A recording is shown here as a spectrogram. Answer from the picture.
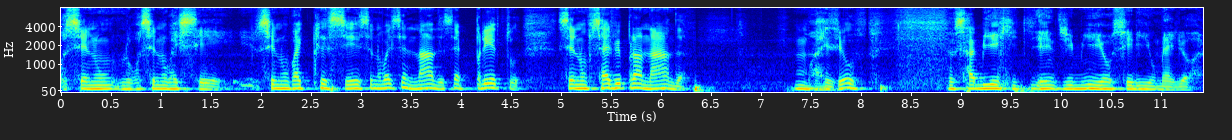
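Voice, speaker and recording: Pausing long and often, a man talks at a fairly slow pace in a medium, somewhat breathy voice. His intonation is fairly even and his loudness very even. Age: 60s. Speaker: podcast host. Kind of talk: casual interview chat.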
